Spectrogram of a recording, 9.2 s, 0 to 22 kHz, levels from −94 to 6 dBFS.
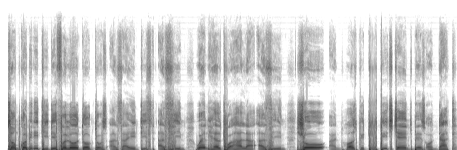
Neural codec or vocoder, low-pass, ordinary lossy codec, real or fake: none; 19.8 kHz; none; real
